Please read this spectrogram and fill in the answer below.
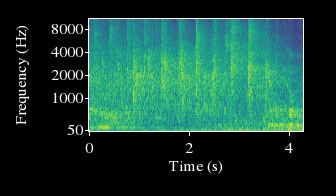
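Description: Hands clapping in a steady rhythm, about three sharp claps a second, over a haze of audience applause.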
